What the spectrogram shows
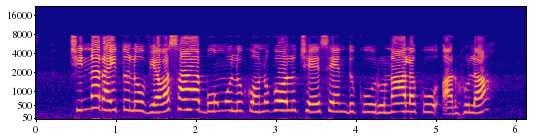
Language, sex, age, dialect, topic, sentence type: Telugu, female, 51-55, Central/Coastal, agriculture, statement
